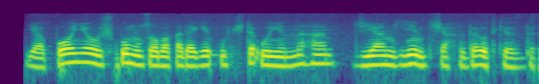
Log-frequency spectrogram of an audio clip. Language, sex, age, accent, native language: Uzbek, male, under 19, Namangan, Uzbek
